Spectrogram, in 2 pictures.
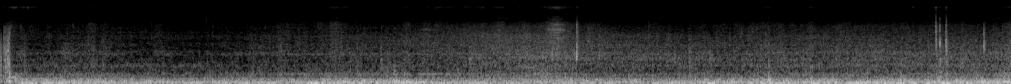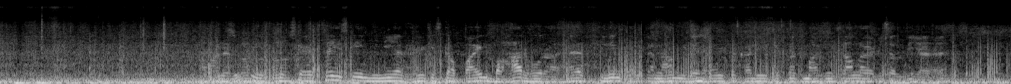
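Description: A vehicle's engine rumbles low and steady as it drives over a rough dirt road.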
